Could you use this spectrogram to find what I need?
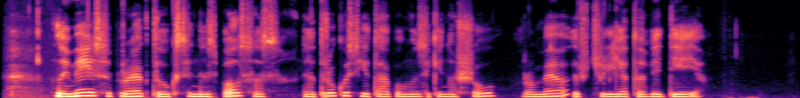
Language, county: Lithuanian, Vilnius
